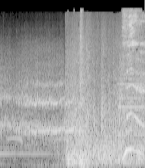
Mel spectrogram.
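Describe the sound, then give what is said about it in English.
A car's tires squeal in a steady high-pitched skid for about a second, then a loud crunching crash bursts in, followed by a noisy, rattling aftermath. No one speaks. “I crashed into you.”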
